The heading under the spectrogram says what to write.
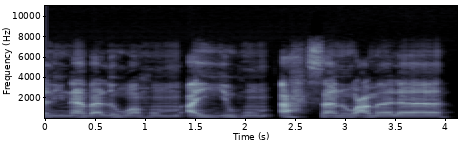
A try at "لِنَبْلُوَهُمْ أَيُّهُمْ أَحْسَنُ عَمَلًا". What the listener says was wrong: Less bounce on the ba and لنبلوكم. You want to avoid making it sound like a haraka. لنبلوكم أيكم أحسن عملا.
